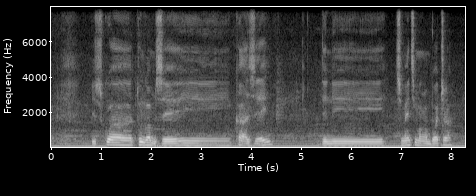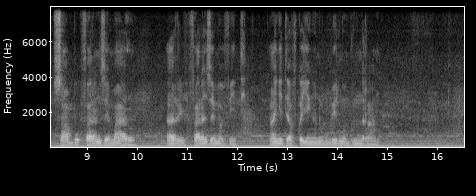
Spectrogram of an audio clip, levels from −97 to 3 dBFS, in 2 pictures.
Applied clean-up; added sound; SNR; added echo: none; Musical instrument; 13 dB; none.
